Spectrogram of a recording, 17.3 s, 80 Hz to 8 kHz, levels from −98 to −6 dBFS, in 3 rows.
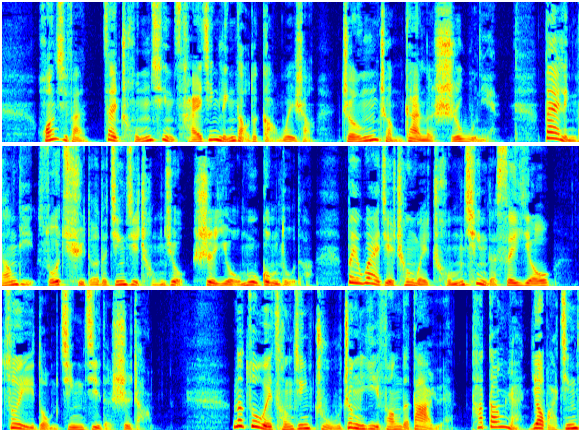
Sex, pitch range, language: male, 135-220 Hz, Chinese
